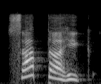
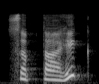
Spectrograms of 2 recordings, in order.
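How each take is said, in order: First: साप्ताहिक with long first aa; correct long first vowel. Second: साप्ताहिक with short first a; wrong short first vowel. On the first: Teacher giving the correction, साप्ताहिक with long aa. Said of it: "उनके शुद्ध रूप". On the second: Teacher showing a common error, साप्ताहिक with short a. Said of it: "कुछ सामान्य अशुद्धियां". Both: Shown as a demonstration.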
